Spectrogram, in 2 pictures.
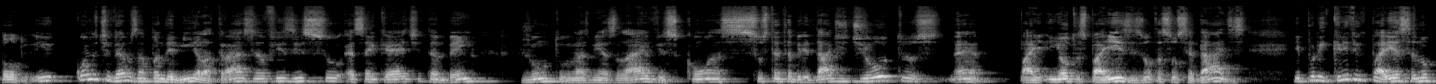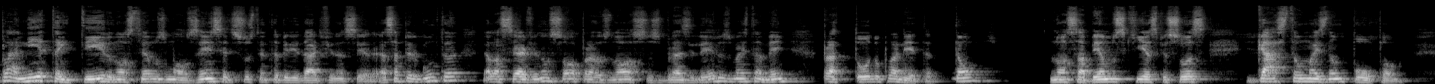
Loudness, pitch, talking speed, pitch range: -19 LUFS, 125 Hz, 145 wpm, 115-140 Hz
